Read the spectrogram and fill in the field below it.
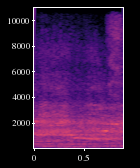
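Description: Nissan S14 Zenki drift car skidding at Agassiz Speedway during a grassroots drifting competition, a sustained roaring tire squeal mixed with engine noise, loud and continuous for the whole short stretch.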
